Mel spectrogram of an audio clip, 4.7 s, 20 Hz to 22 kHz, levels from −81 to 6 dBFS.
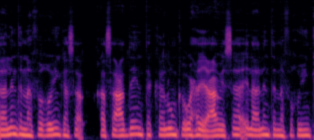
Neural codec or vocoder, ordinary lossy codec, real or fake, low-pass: none; none; real; none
